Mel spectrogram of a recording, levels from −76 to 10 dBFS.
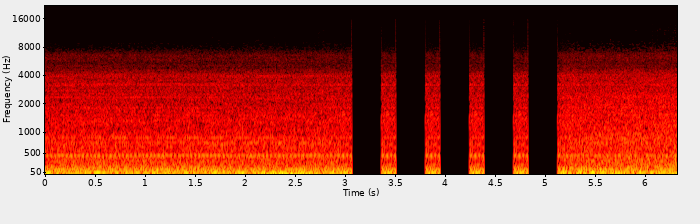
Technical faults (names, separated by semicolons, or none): stutter with silent gaps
